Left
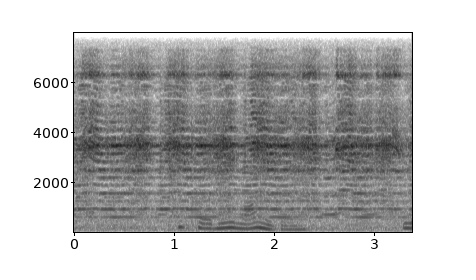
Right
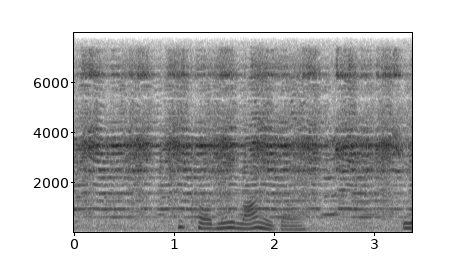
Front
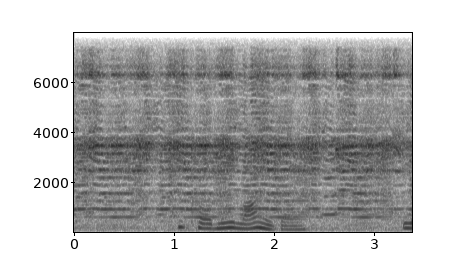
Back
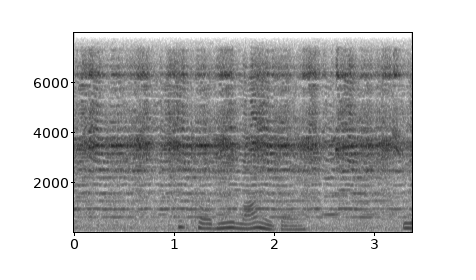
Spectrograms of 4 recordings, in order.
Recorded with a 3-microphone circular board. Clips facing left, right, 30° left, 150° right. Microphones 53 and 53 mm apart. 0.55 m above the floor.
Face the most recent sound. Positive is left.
turn(degrees=-45)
